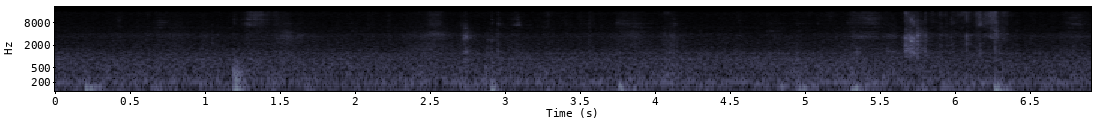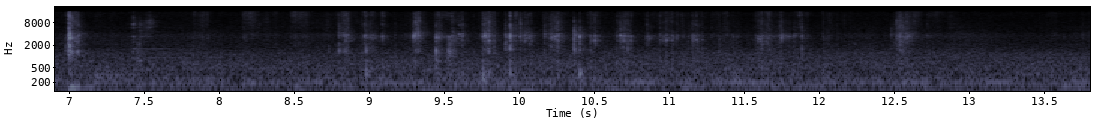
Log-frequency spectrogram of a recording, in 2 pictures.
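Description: Hands kneading a stiff dough of condensed milk and cocoa powder in a glass bowl: irregular sticky squishes and pats, with a few louder thumps about five to seven seconds in and a run of quick crackly clicks near ten seconds in.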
